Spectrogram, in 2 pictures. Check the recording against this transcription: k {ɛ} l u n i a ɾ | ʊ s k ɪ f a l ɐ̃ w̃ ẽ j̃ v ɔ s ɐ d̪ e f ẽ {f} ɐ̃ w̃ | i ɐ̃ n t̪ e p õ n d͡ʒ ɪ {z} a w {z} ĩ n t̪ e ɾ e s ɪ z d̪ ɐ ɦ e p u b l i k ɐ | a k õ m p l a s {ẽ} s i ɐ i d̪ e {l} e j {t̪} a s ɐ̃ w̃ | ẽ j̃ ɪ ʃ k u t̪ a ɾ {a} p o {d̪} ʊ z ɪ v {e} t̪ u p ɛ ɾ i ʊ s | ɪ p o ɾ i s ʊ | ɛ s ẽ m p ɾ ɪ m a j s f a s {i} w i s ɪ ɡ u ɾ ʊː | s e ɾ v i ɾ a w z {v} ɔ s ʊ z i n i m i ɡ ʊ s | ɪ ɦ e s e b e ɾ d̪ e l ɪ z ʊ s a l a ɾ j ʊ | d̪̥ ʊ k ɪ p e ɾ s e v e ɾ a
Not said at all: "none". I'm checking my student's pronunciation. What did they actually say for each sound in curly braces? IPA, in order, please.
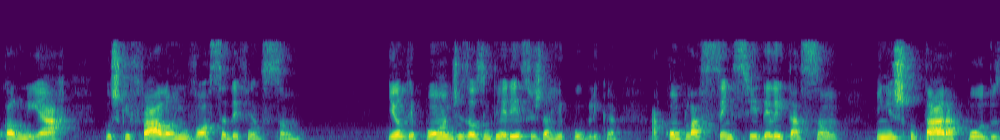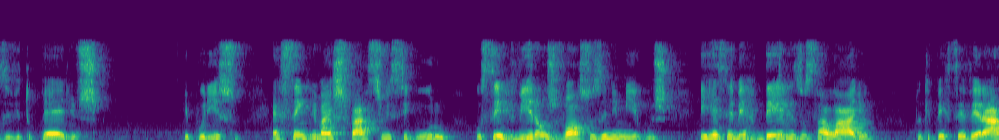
a, s, z, z, ẽ, l, t̪, a, d̪, i, i, v

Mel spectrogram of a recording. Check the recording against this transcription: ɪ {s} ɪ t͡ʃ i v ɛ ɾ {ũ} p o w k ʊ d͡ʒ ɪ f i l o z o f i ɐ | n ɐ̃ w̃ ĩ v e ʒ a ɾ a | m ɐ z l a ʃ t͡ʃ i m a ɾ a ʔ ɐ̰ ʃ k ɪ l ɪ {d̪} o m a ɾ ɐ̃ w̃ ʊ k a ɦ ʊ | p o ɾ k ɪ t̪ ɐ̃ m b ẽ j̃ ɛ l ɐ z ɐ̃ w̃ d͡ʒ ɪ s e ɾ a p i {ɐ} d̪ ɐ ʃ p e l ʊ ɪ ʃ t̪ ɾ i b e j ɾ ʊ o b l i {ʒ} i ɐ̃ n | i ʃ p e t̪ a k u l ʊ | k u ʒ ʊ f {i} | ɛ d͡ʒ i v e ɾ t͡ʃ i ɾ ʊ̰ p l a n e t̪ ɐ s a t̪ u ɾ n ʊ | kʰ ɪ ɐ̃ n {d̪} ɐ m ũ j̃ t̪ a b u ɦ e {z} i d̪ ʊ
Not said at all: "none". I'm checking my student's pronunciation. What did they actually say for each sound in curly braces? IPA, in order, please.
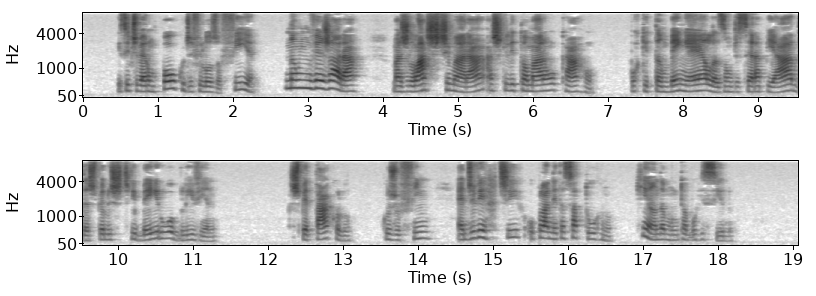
s, ũ, t̪, a, v, ĩ, d̪, s

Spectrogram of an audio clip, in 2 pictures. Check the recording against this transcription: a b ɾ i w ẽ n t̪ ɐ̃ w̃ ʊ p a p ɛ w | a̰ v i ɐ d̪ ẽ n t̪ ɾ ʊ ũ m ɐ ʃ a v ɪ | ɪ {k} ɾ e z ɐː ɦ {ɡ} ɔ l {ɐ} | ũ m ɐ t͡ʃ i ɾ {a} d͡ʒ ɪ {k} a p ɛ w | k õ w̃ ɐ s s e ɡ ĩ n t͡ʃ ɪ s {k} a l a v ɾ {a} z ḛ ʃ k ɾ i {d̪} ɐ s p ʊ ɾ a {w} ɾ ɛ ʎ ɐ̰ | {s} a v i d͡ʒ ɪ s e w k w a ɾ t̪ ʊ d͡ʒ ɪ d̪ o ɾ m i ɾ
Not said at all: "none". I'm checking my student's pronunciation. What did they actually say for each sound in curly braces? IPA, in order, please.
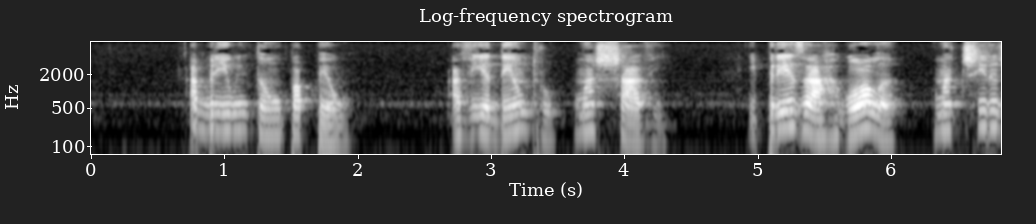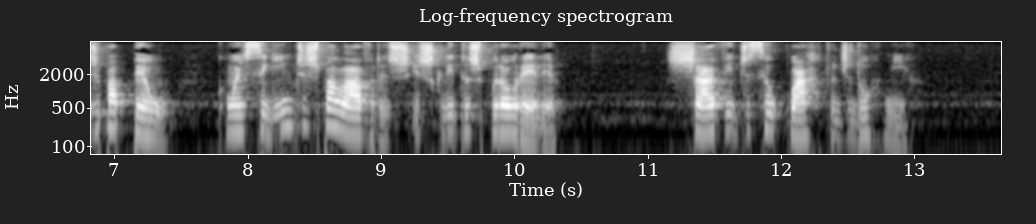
p, ɡ, ɐ, ɐ, p, p, ɐ, t̪, w, ʃ

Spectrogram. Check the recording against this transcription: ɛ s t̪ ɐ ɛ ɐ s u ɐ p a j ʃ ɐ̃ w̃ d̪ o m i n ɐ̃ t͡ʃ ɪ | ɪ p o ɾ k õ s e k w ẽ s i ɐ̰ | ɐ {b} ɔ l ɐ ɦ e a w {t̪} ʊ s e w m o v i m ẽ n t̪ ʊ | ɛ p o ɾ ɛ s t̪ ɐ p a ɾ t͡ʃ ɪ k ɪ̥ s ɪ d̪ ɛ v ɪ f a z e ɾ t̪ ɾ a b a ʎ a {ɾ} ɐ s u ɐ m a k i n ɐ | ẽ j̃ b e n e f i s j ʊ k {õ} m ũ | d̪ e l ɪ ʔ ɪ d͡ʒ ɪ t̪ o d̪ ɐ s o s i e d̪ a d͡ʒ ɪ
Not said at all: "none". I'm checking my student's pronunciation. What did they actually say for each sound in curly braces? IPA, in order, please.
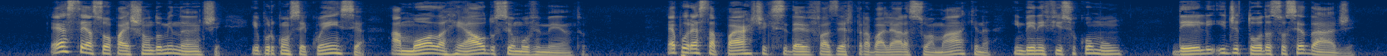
m, d̪, ɾ, o

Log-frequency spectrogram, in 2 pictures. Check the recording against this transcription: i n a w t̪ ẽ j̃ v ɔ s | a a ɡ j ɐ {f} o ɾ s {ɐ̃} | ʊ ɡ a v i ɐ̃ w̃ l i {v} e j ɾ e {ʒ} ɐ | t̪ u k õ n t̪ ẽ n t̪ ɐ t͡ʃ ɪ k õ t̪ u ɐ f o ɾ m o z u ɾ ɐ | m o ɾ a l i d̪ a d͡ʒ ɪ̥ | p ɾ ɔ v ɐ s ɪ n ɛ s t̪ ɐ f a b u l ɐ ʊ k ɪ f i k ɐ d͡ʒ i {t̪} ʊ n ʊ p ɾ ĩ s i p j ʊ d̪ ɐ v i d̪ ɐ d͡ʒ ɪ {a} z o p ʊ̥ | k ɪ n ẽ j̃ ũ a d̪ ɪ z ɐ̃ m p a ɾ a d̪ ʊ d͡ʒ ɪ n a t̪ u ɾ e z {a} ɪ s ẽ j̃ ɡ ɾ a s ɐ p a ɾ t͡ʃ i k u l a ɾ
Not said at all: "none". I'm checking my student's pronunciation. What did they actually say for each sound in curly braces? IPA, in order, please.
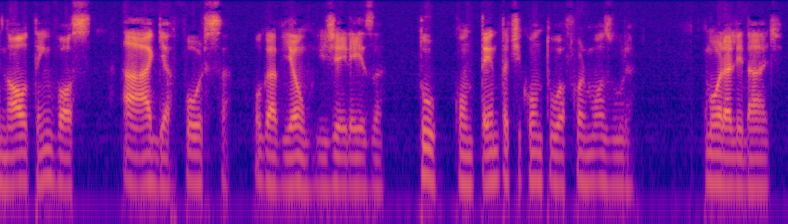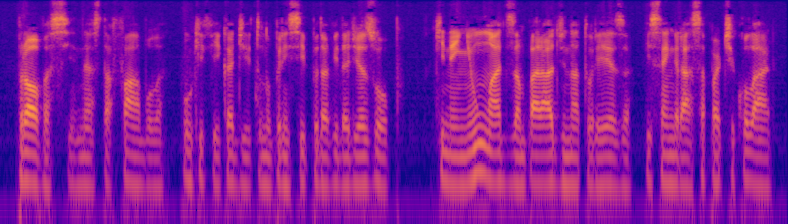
f, ɐ, ʒ, z, t̪, e, ɐ

